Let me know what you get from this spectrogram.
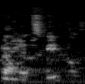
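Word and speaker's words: Khmelnytsky: a man named Bhan Melnitzki. You may have seen his name in the literature spelled with a ch. That's a Polish spelling, Chino Nikki, but it's pronounced Melnitzki.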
